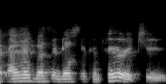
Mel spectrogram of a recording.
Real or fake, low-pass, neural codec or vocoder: fake; 7.2 kHz; codec, 44.1 kHz, 2.6 kbps, SNAC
